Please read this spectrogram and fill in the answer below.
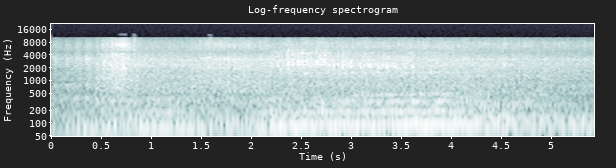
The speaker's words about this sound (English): Back in Havelock, a line of trucks comes and goes from one of the country's largest mussel processing plants. Sanford says it's proud to keep the jobs in Marlborough where the mussels are grown.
